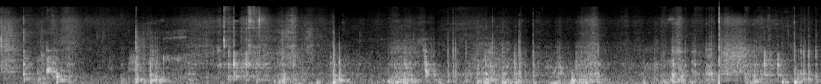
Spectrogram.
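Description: A plastic bucket thumps and rattles as a man handles it.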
